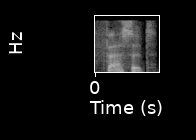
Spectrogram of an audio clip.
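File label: "facet", US English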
